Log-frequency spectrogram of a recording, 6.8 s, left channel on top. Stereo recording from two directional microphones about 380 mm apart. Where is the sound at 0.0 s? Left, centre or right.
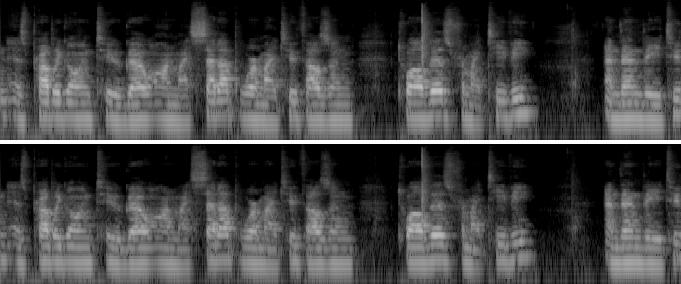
Centre.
